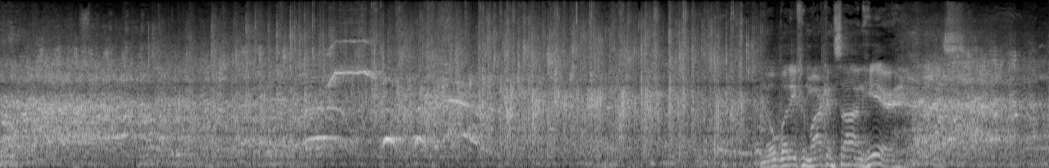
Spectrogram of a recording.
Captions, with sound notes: (audience laughing) (audience applauding) Nobody's from Arkansas in here. (audience laughing)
